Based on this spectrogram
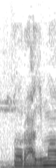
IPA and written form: raːdʒmaː (Rajma)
